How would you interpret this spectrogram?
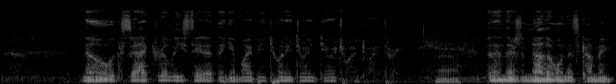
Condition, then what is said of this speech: Vocal cord paralysis. I'm cancer-free, but now I've got a paralyzed vocal cord to deal with, so hence the voice.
